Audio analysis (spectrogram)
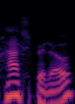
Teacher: Alors, accent tombe sur premier syllabe, il y a trois syllabes.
